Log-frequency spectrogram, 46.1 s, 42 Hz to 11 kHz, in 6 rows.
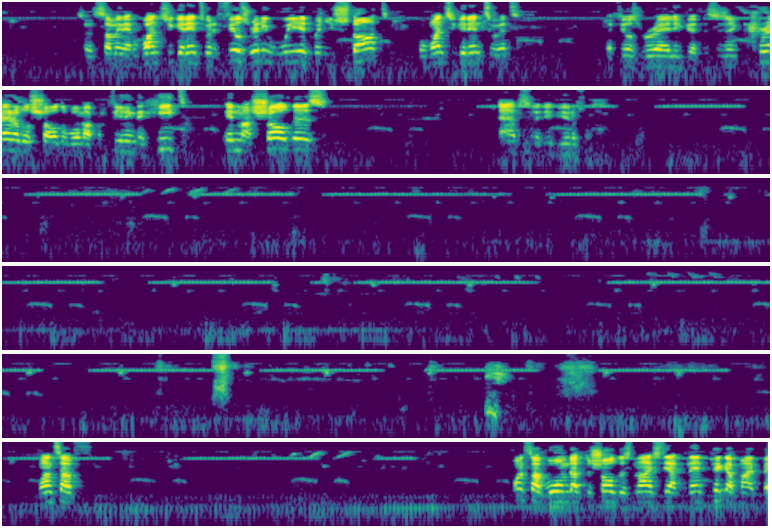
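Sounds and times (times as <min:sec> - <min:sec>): cricket trilling: 0:00.0 - 0:46.0.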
